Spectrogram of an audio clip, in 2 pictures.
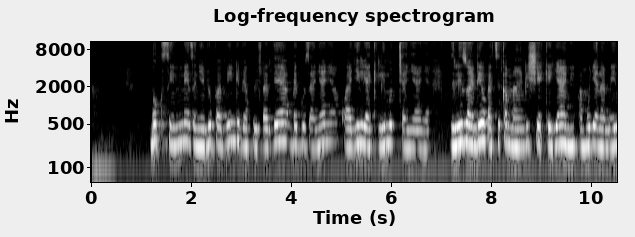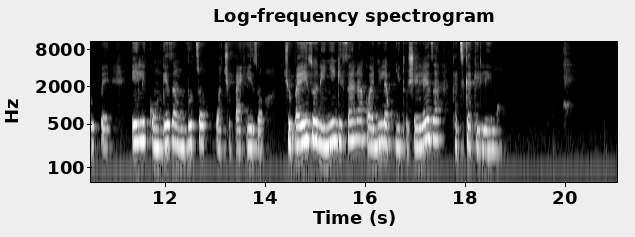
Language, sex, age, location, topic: Swahili, female, 18-24, Dar es Salaam, agriculture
